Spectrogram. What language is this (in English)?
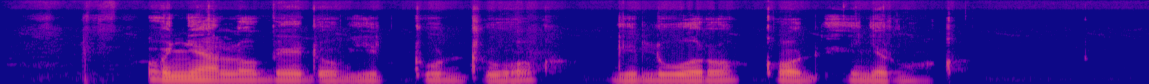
Luo (Kenya and Tanzania)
